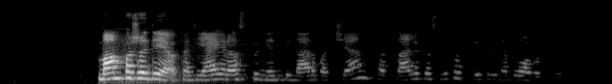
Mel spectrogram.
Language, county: Lithuanian, Klaipėda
